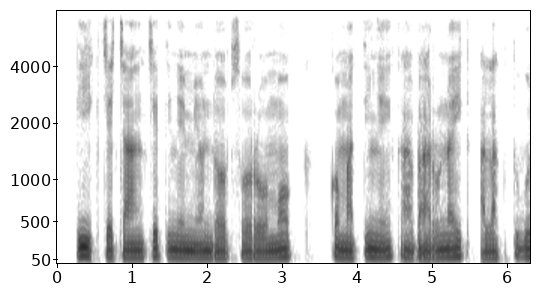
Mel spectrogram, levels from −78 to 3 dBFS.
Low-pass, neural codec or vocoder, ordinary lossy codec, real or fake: 7.2 kHz; none; Opus, 16 kbps; real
